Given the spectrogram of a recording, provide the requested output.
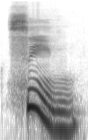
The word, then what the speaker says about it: scene: g is not pronounced number seven seen seen now in the word scene c is not pronounced number eight eight eight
